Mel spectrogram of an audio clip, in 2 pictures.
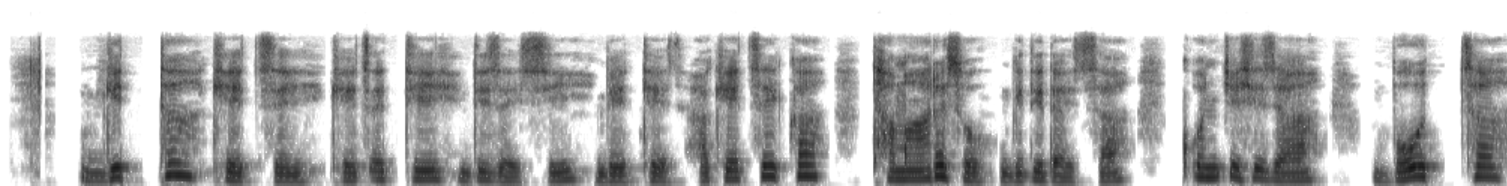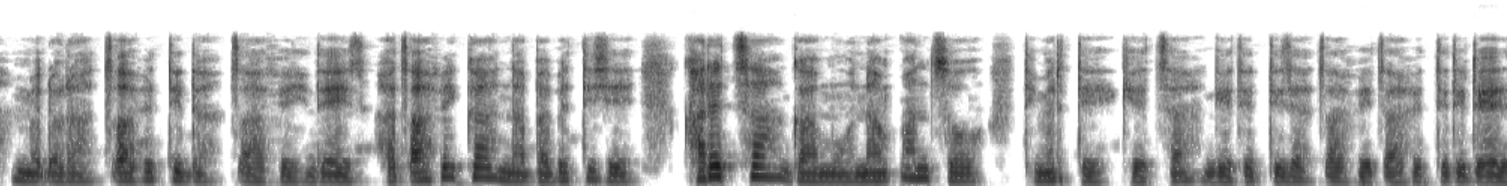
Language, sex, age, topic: Gamo, male, 25-35, government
